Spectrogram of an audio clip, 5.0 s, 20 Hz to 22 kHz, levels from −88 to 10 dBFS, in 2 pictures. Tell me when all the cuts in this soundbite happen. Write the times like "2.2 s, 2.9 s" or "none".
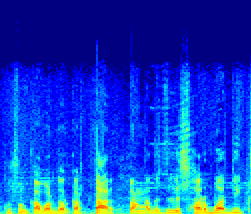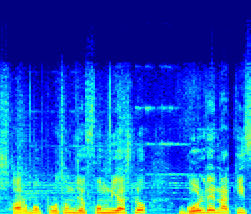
1.3 s

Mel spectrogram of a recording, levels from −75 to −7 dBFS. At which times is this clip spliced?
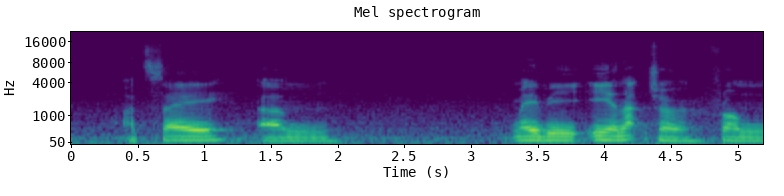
none

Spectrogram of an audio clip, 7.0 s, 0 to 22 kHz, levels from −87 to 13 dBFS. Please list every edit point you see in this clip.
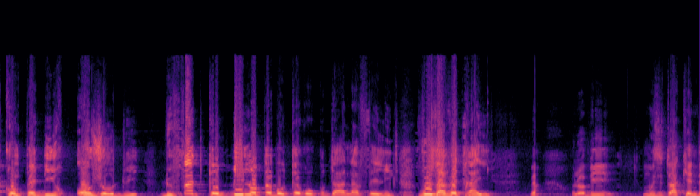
5.3 s

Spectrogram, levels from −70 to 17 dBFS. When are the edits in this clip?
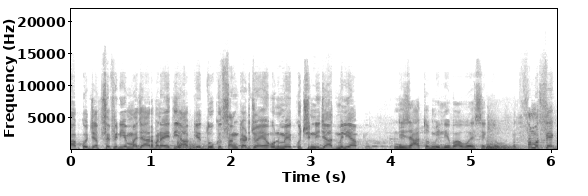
none

